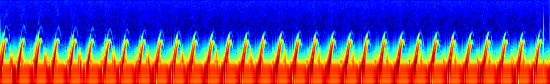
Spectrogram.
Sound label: Noise, LFO & Noise; Sonic Foundry (Sony Creative Software); Prototechno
